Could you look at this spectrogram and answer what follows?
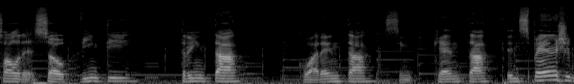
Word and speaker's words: trinta: 30 is trinte. Right, trinte? Trinta. Trinta. Okay, there's an A at the end of that.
